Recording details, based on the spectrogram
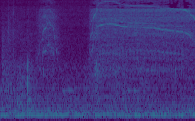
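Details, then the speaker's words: Hammertoe correction surgery on a man, Smart Toe implant: steady high whine of a powered drill with low hum, drilling down the shaft of the proximal phalanx. "Now we're going to drill the actual shaft here, the proximal phalanx, for the smart toe right down the"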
